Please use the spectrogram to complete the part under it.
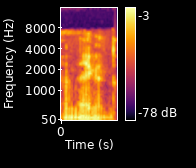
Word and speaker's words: Negga: Did I say it right? Negga? Okay. Negga. I'm sorry.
